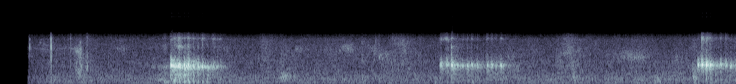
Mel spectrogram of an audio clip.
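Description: Three rough, fluttering snores on inhalation roughly every two to three seconds in a quiet room; ordinary snoring.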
